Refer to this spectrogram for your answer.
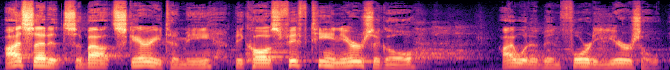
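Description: A man's voice: mid-range voice, a little slow. A man in his fifties, a minister giving a reflective sermon and reminiscing about the past. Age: 50s.

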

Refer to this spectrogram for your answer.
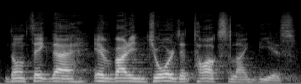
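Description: A man from El Salvador preaches a sermon in a Salvadoran Spanish accent, plain-spoken, somewhat hesitant, and self-deprecating. His medium-pitched voice moves at normal speed, with a little hiss or hum in the recording.

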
